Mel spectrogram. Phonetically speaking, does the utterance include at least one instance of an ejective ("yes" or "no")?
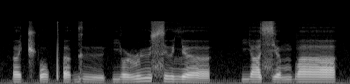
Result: yes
